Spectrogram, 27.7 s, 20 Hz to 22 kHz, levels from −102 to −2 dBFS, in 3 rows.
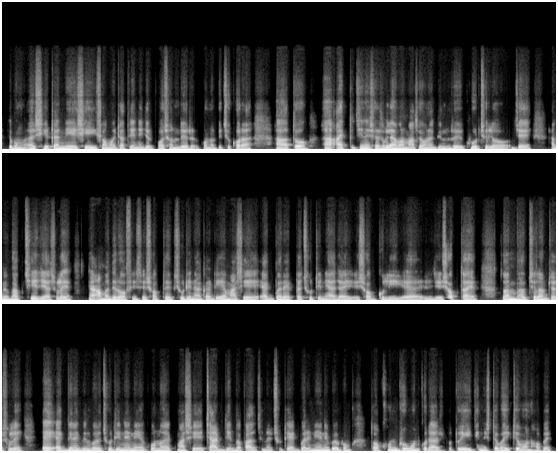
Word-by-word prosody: এবং 170 +1 +2 0.2
আ - - +4
সেটা 160 +2 +1
নিয়ে 165 -1 +3
সেই 165 0 +2
সময়টাতে 155 -1 -1
নিজের 155 +1 -1
পছন্দের 150 0 0 0.2
কোনো 150 -1 -2
কিছু 150 +1 -8
করা। 145 -1 +1 0.5
আ - - +4 0.2
তো 180 0 +6 0.4
আ 165 - +5 0.2
আরেকটা 190 +1 -1
জিনিস 185 0 +4
আসলে 180 +1 +4
আমার 170 0 +4
মাথায় 160 +1 0
অনেকদিন 160 +2 0
ধরে 165 -1 +2 0.2
ঘুরছিলো 165 -3 0 0.3
যে, 150 0 +1 0.5
আমি 180 +1 +4
ভাবছি 165 +4 -1 0.2
যে 150 - +1
আসলে 155 +2 -1 0.5
আ - - +4
আমাদের 170 +1 +4
অফিসে 175 +1 -4
সপ্তাহিক 160 +1 -2
ছুটি 175 0 +1
না 170 - +2
কাটিয়ে, 175 - +1
মাসে 165 +1 -1 0.3
একবারে 165 +2 0
একটা 160 +1 -5
ছুটি 155 -1 -4
নেওয়া 145 -1 -1
যায়। 145 0 0 0.3
সবগুলি 145 0 -3 0.2
এ্যা 145 - 0 0.4
যে 150 - -2
সপ্তাহে। 145 -1 0 0.4
তো - - -33
আমি 190 - +7
ভাবছিলাম, 170 +2 +2
যে 160 - -2
আসলে 165 0 -2 0.5
এ - - +8 0.2
এক 165 - +1
দিন, 175 - +4
১ 175 - +3
দিন 170 - +3
করে 175 0 +3
ছুটি 170 +1 0
না 175 - +4
নিয়ে, 200 0 +2
কোনো 165 0 +1
১ 160 - -19
মাসে 165 0 -1 0.2
৪ 160 0 +2
দিন 160 0 -2
বা, 155 - -1
৫ 155 -1 +1
দিনের 160 0 -6
ছুটি 175 -1 -13
একবারে 160 +1 -3
নিয়ে 175 +1 +4
নেব। 200 +2 +2
এবং 165 -1 -1 0.4
তখন 180 +4 -1
ভ্রমণ 165 +1 +4
করে 155 0 0
আসবো। 155 +3 -10
তো - - -4
এই 210 - +2
জিনিসটা 190 -5 -1
ভাই 155 -1 +3
কেমন 155 -1 +1
হবে? 150 0 -3
165 Hz, 175 wpm, -19 LUFS, 155-175 Hz, 0.5 s, এ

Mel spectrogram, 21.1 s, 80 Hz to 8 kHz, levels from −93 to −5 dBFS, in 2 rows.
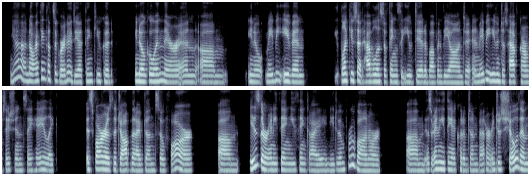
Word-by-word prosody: Yeah. 255 - -2
No, 200 -1 +1
I 205 +1 +2
think 280 +2 -4
that's 235 -3 -2
a - - 0
great 185 -1 +2
idea. 185 -5 -1
I - - -4
think 200 +2 -5
you 200 - -3
could, 185 -1 -3 0.4
you 205 - 0
know, 195 -1 +5
go 200 +1 +1
in 200 +2 +2
there 180 -2 +2
and, 180 0 -3
um, 175 0 -3 0.4
you 195 - -2
know, 180 -1 -3
maybe 195 +4 -2
even 185 -2 +2 0.6
y 380 - -13
like, 215 +1 +3
you 220 - +3
said, 200 -3 +3
have 190 +1 +5
a - - 0
list 195 0 +1
of 180 - -4
things 180 -1 -3
that - - -6
you 180 0 -3
did 180 +1 -1
above 170 0 -1
and 175 0 -5
beyond, 170 -1 -1
and 175 +1 -4
maybe 210 +5 0
even 205 0 +1
just 185 -2 -6
have 185 0 +5
conversations, 175 -1 -3
say, 170 -1 -5
"Hey, 185 +2 -2
like, 165 -2 -4 0.6
as 195 - +1
far 200 -1 +8
as 185 -1 +5
the 190 - 0
job 175 +1 +4
that 180 - +2
I've 170 0 +1
done 175 -1 -3
so 175 -1 -4
far, 170 -4 +2 0.5
um, 175 -1 +1 0.2
is 260 +10 +3
there 200 -5 +8
anything 180 0 -1
you 180 - -3
think 180 -1 -6
I 170 0 -1
need 170 -1 -8
to 180 - -4
improve 270 - -2
on, 170 -2 +2
or, 165 0 -2 0.5
um, 175 -1 -1
is 180 +1 -5
there 175 - -2
anything 200 -1 +2
I 180 - -2
could 190 -1 -5
have 175 - -4
done 175 0 -6
better?" 175 +2 -2
And 180 +2 -4
just 195 0 -1
show 195 +6 +4
them 190 -4 +3
180 Hz, 235 wpm, -23 LUFS, 175-195 Hz, 0.6 s, far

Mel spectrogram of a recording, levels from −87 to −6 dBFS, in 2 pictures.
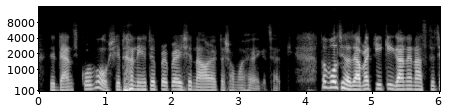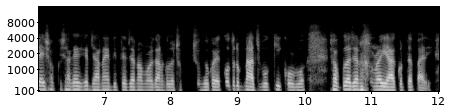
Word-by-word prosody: যে 140 - -3
ড্যান্স 135 +2 0
করব 170 +6 -2 0.3
সেটা 145 -2 0
নিয়ে 150 -1 0
যে 160 - +5
প্রিপারেশন 155 0 +1
নেওয়ার 125 0 +1
একটা 125 - -9
সময় 115 -1 -12
হয়ে 105 -4 -9
গেছে - - -25
আরকি। - - -27 0.5
তো - - +1
বলছিল 230 -4 +8
যে, - - +8
আমরা 175 +3 +5
কি, 185 - -1
কি 185 - +1
গানে 165 0 +5
নাচতে 155 +1 -2
চাই? 155 -1 +1
সবকিছু 150 -1 -15
আগে, 150 +1 -2
আগে 155 +2 -4
জানায় 140 +1 -4
দিতে 135 +1 -8
যেন, 135 -1 -2
আমরা 130 0 -6
গানগুলো 130 0 -5
সু - - -22 0.2
সুন্দর 135 0 -7
করে 135 -2 0
কতটুকু 155 -3 -5
নাচবো, 135 0 -1
কি 155 - -4
করব? 135 -2 -4 0.5
সবগুলা 155 0 +2
যেন 150 - +1 0.2
আমরা 145 0 0
ইয়া 130 -1 +5
করতে 130 -1 -4
পারি। - - -5
145 Hz, 215 wpm, -23 LUFS, 130-155 Hz, 0.5 s, বলছিল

